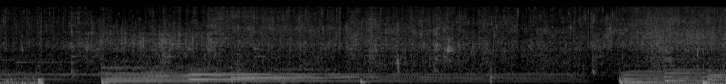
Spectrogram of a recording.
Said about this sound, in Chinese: 时不时用铲子稍稍按压一下，再煎2分钟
